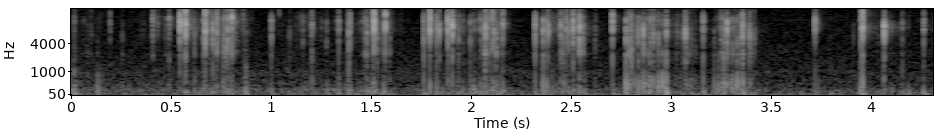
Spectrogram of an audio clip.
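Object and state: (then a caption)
Bar of soap scratched with nails. Long black acrylic nails scratch a light blue solid bar of soap held in the hands. Quiet, bright, crisp scraping comes in quick irregular bursts with almost no low end, each stroke stopping dry with no ring.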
